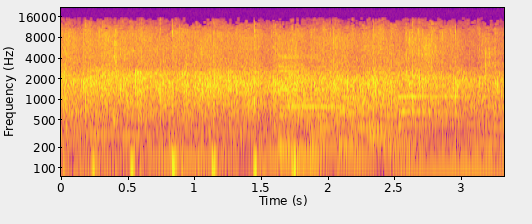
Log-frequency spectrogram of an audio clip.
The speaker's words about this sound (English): Can we give all of our guests a welcome today? Give them a hand clap.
